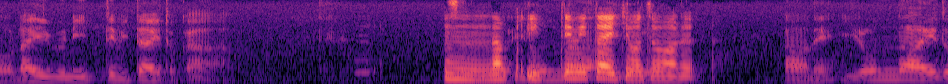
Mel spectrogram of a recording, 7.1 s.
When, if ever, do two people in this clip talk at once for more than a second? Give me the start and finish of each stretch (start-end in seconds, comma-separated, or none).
3.3-5.1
